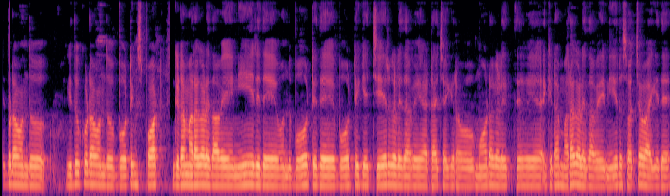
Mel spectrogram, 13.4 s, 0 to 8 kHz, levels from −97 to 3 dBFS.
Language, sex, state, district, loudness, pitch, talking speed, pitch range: Kannada, male, Karnataka, Belgaum, -19 LUFS, 110 Hz, 105 wpm, 105-115 Hz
